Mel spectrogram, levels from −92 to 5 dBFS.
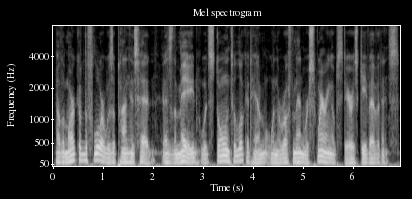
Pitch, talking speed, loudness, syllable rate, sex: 95 Hz, 250 wpm, -16 LUFS, 3.3 syllables/s, male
